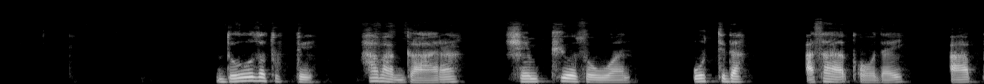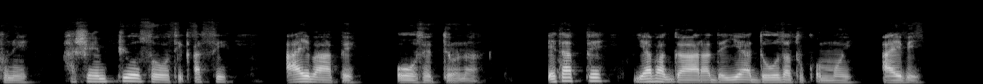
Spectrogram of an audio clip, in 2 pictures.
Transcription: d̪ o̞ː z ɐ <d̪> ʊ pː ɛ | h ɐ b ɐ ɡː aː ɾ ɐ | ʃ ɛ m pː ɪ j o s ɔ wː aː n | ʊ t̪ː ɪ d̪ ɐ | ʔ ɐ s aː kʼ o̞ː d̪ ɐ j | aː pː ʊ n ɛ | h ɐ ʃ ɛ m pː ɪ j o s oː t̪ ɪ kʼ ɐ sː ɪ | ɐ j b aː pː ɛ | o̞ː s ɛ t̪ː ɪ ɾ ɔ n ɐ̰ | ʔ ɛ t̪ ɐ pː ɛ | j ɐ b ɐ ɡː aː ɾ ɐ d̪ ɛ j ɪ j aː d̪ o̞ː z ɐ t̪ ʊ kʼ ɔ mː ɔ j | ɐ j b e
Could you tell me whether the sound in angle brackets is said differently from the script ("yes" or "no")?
yes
